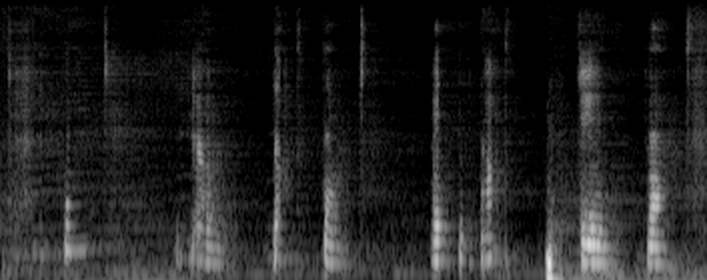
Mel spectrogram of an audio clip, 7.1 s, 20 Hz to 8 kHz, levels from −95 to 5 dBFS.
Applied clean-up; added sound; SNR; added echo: neural mask model DeepFilterNet 3.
